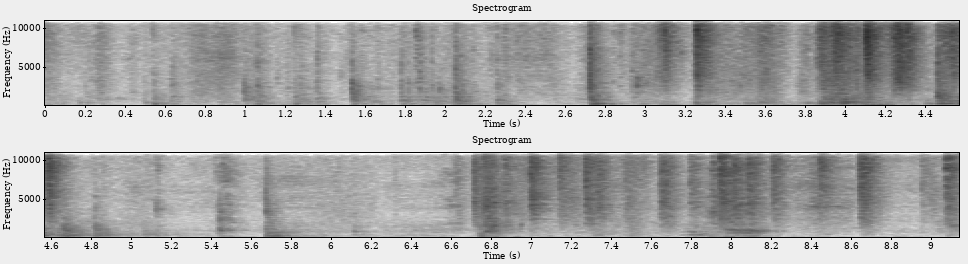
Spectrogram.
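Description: A pug in a bathtub giving a few short whimpers among scattered knocks and clatters as it pushes at plastic shampoo bottles against the tub.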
